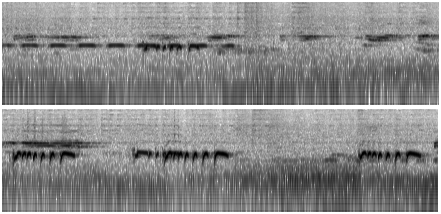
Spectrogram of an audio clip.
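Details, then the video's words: Local zebra dove song used as a lure to make other birds answer: repeated soft trilled coos, a stuttering burst of rapid notes every second or so, over a steady low hum and faint higher whistles. "Sudah di buktikan dengan suara ini, burung perkutut lokal langsung nyaut jadi rame"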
